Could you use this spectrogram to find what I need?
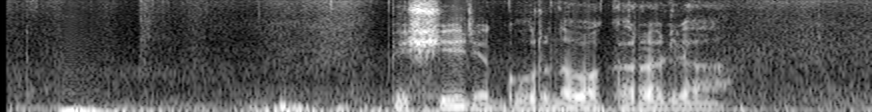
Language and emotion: Russian, neutral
